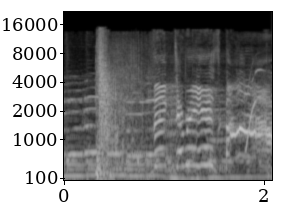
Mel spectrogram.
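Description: Cartoon snowball throw and hit: a sharp whooshing swipe lands early over a bright, sustained musical backing, followed by a few softer swishes and a rising whistle-like tone near the end.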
